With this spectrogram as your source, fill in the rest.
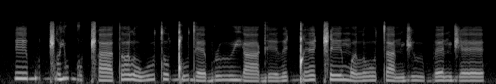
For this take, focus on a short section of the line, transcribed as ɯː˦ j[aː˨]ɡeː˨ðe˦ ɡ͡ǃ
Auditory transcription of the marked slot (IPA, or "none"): aː˨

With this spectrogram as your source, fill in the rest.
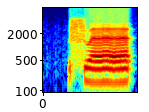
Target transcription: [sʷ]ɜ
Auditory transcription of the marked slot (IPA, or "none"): sʷ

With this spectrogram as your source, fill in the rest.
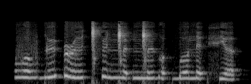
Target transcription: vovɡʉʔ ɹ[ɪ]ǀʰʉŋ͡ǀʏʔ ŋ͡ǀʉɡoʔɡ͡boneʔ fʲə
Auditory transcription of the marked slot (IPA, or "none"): ɨ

